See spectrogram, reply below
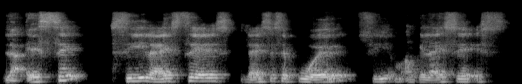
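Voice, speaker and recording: A man's voice: mid-range voice, slow pace, roomy sound. A man giving a university anatomy lecture, checking in with his students again and again. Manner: explanatory, peppers speech with "¿ya?" and "¿cierto?".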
